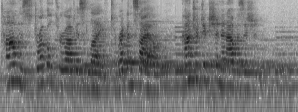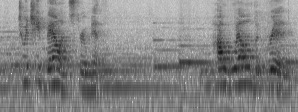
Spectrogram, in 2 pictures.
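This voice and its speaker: A woman author reading her own literary text aloud at a live event, with measured, deliberate phrasing. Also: a little high, loud music behind the voice. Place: live performance event in a room. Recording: roomy, distant microphone with background noise.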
